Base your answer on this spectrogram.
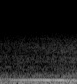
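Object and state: Nothing is struck.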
